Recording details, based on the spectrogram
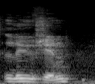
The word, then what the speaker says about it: Leuvsion: So it's pronounced Lusion, which is L-E-U-V-S-I-O-N.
